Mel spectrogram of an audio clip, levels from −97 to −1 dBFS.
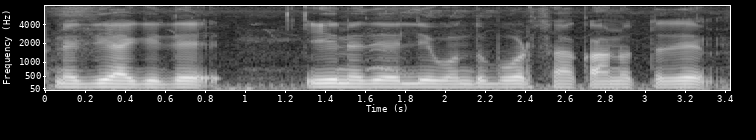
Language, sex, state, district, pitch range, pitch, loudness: Kannada, male, Karnataka, Koppal, 110-120 Hz, 115 Hz, -16 LUFS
